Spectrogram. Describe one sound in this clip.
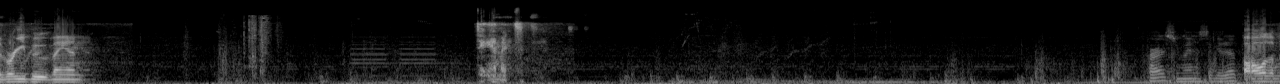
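Footsteps thud quickly across wooden floors and stairs.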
